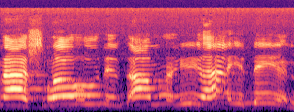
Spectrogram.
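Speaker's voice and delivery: high, stretched-out Southern mock drawl; slow Southern drawl. Showing what slow to speak doesn't mean, mock Southern drawl. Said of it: "No, he's not talking about that".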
